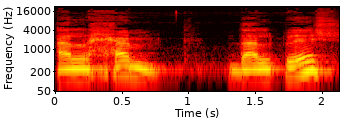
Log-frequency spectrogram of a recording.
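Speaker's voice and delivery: usual speaking voice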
